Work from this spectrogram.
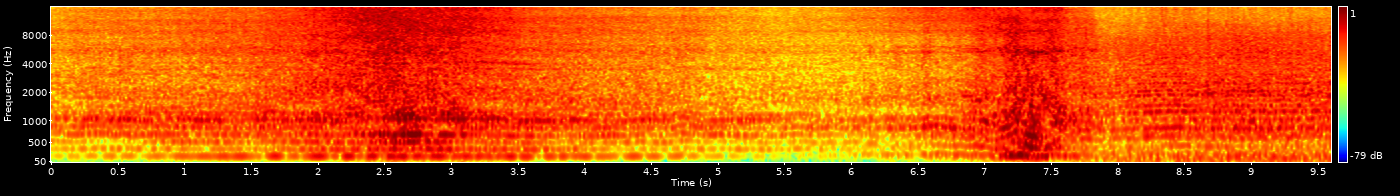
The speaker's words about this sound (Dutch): Een drone.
